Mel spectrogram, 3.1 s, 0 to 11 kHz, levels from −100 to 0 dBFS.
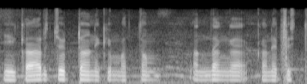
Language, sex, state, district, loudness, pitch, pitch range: Telugu, male, Andhra Pradesh, Sri Satya Sai, -20 LUFS, 125 Hz, 120-130 Hz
